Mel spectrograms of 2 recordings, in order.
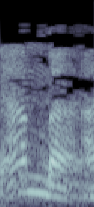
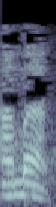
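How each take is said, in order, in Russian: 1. Звук «m» произносится долго, удвоенно. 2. Звук «m» короткий, одиночный. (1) "то есть не амма" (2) "Просто ама"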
